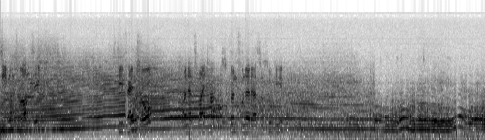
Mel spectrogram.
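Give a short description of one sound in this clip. A racing motorcycle engine screams at high revs, its pitch falling and rising as the rider shifts gears.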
